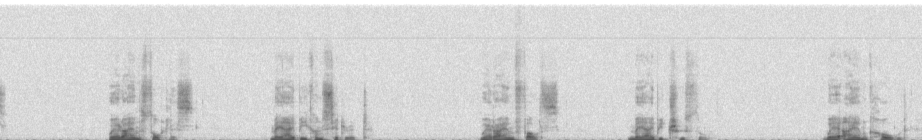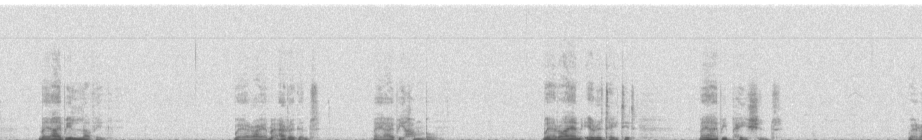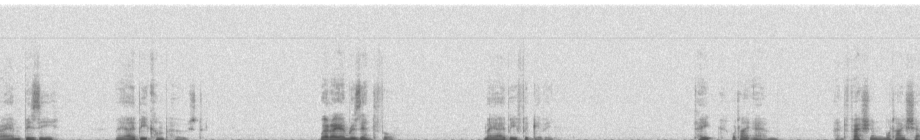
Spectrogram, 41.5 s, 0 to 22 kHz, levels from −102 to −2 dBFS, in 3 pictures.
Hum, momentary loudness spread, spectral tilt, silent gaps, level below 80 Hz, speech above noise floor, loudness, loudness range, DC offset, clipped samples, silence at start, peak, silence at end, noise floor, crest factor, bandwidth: none; 25 LU; -5.5 dB/octave; none; -76 dBFS; 24 dB; -43 LUFS; 7 LU; under 0.1%; under 0.1%; 0 s; -24 dBFS; 0 s; -66 dBFS; 22 dB; over 20 kHz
